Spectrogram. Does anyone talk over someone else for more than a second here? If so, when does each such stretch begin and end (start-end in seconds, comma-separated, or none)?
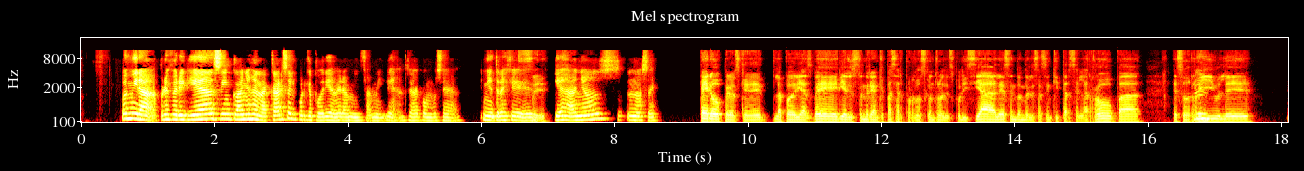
none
